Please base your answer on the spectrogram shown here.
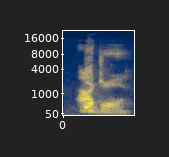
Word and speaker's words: Adria: I want to make sure I pronounce her name right. Adria? Adria.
